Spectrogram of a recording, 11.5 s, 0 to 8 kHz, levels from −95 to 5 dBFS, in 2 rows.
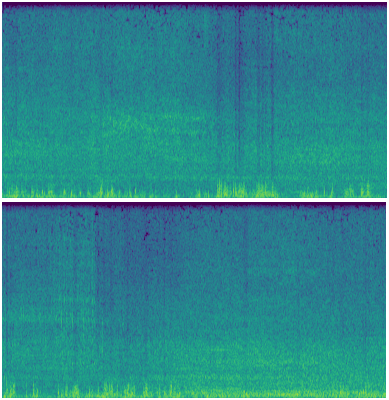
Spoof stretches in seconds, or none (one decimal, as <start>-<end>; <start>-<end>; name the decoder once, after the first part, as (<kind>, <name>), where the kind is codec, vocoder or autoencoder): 0.7-1.5 (codec, SNAC); 5.2-6.6; 9.2-10.0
